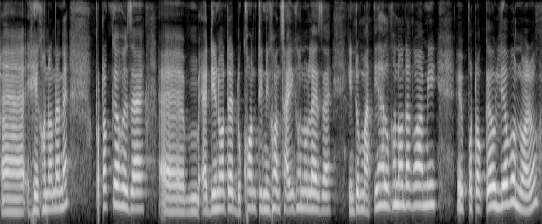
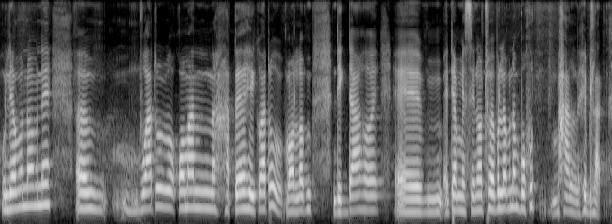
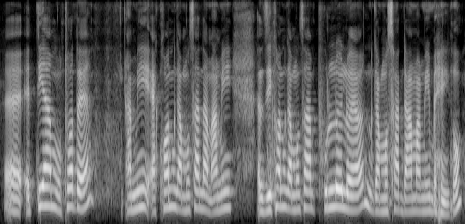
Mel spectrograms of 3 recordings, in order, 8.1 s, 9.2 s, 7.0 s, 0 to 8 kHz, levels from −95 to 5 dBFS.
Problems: none marked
